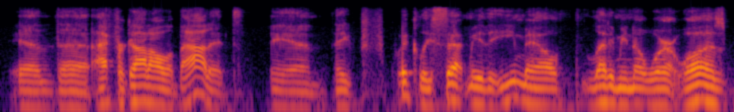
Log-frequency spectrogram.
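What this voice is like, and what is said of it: Hoarse voice. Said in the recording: “my voice is a little hoarse.”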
